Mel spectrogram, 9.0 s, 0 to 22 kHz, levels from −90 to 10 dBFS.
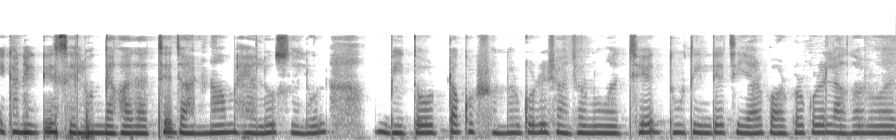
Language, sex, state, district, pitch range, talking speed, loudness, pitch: Bengali, female, Jharkhand, Jamtara, 205-225 Hz, 155 wpm, -21 LUFS, 215 Hz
